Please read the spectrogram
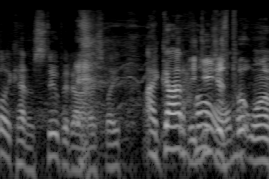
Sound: laughter

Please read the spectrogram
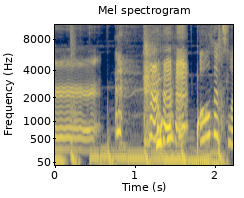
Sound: both giggle

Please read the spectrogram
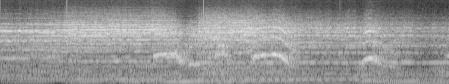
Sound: screams

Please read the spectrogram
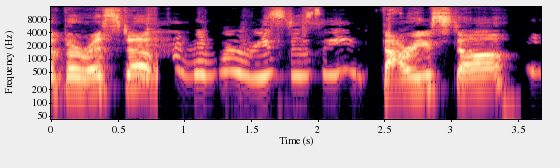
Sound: laughing

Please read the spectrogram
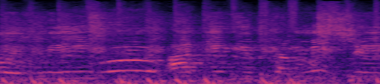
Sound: groans

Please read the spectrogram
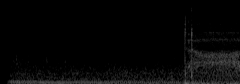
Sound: leaves in the wind; whisper

